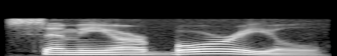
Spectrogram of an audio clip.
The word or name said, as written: semiarboreal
